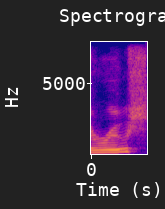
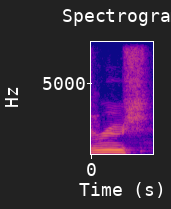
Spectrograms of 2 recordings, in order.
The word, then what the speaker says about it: Rush: Yeah, but it's pronounced Roosh, and then you got to roll the tongue.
